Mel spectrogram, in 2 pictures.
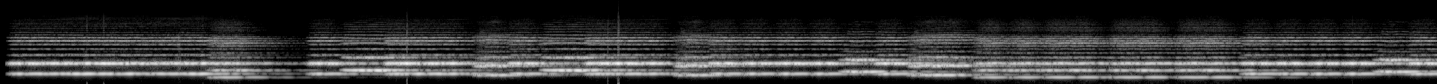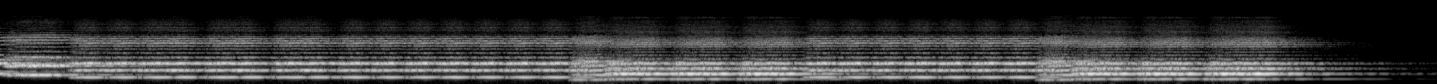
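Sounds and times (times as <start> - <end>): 
song: 0.1 - 28.0.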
